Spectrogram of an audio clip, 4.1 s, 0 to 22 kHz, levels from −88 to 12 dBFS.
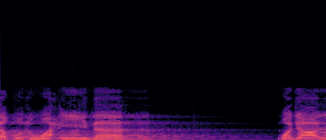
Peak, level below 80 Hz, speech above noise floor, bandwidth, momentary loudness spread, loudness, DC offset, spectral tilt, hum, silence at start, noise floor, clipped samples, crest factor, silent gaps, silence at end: -12 dBFS; -64 dBFS; 36 dB; 8.6 kHz; 20 LU; -28 LUFS; under 0.1%; -6 dB/octave; none; 0 s; -64 dBFS; under 0.1%; 18 dB; none; 0 s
